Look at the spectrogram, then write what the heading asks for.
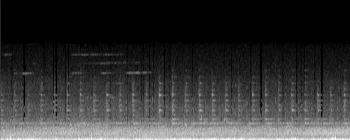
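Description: A train passing close by, its wheels rumbling on the rails with a fast, regular clicking, and faint steady high tones from the wheels over it.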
